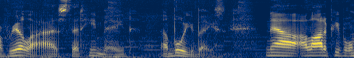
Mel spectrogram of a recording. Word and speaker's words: bouillabaisse: in in the french if there's two s's it's not the z sound it's the hard s sound so you might hear some people say boy a buzz or bully a base or i think proper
